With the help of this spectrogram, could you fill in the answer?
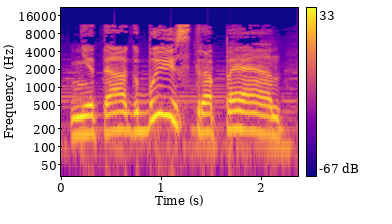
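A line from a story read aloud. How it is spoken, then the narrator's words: Growling. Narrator (Russian): прорычал Крюк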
